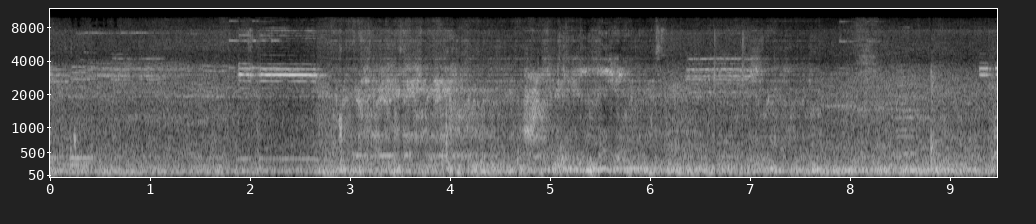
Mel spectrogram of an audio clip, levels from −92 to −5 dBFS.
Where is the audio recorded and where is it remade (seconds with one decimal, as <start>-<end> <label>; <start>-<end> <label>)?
0.0-2.8 recorded; 2.8-6.1 remade; 6.1-7.0 recorded; 7.0-7.7 remade; 7.7-9.5 recorded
